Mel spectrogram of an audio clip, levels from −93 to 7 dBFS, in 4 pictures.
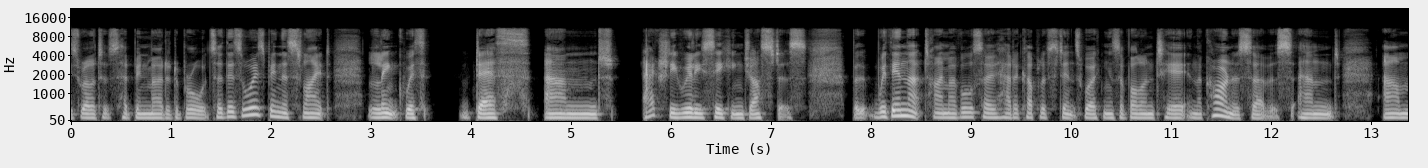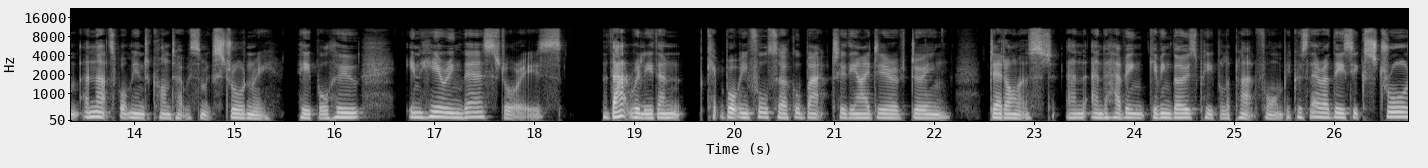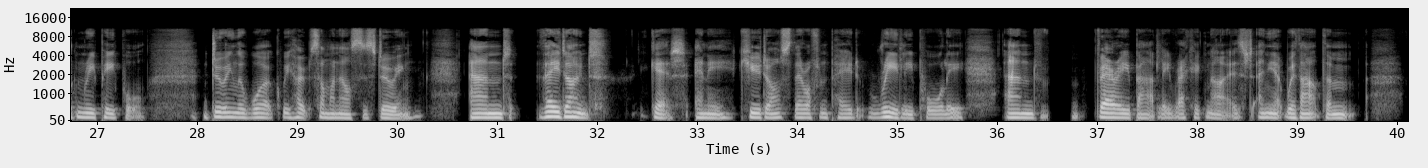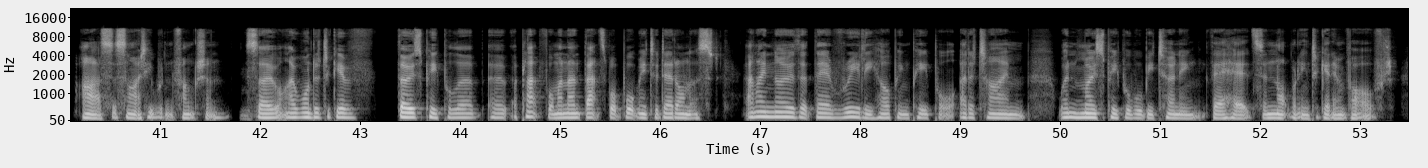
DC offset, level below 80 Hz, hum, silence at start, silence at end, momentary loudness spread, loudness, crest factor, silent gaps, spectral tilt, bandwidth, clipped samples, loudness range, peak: under 0.1%; -58 dBFS; none; 0 s; 0.15 s; 10 LU; -20 LUFS; 18 dB; 3.68-3.78 s, 5.50-5.68 s, 18.43-18.67 s, 19.55-19.65 s, 31.33-31.37 s, 36.55-36.73 s, 41.73-41.79 s, 43.17-43.37 s; -5 dB/octave; 11 kHz; under 0.1%; 3 LU; 0 dBFS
